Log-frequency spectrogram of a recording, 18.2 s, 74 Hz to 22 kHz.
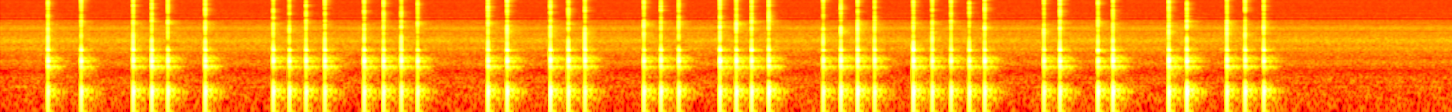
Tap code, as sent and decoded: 1-1 3-1 4-4 2-3 3-4 4-5 2-2 2-3
ALTHOUGH

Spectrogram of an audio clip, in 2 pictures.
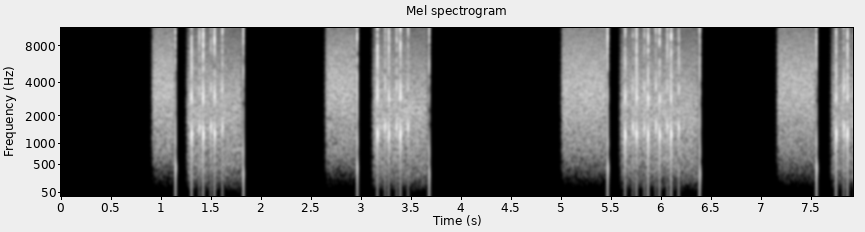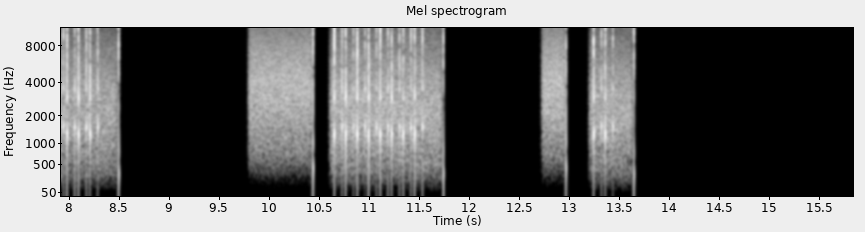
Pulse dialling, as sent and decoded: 3 / 3 / 5 / 5 / 8 / 2
3 3 5 5 8 2

